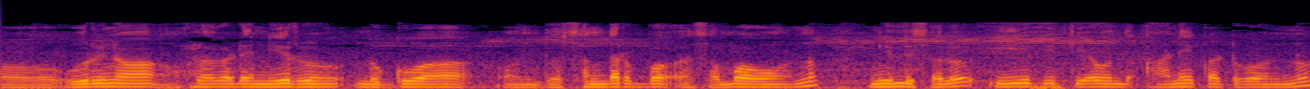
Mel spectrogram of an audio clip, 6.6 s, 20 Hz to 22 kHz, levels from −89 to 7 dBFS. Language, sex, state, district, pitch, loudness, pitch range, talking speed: Kannada, male, Karnataka, Raichur, 130 Hz, -17 LUFS, 125-135 Hz, 130 wpm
